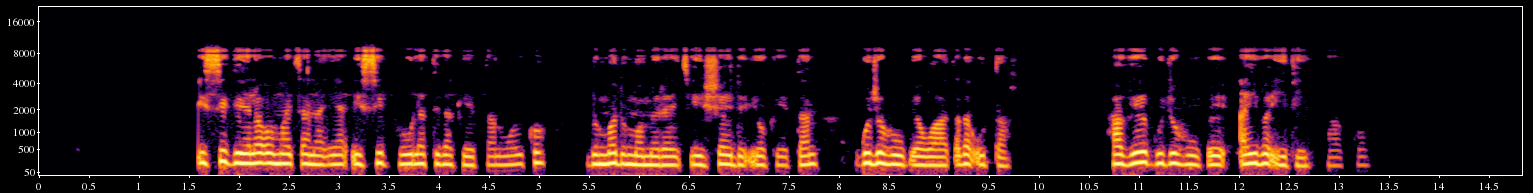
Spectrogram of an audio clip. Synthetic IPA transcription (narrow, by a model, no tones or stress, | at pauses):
ʔɪsːɪɡe̞ːlɐʔɔmɐt͡ʃʼːɐnɐʔɪjaʔɪsːɪpʰuːlɐt̪ːɪd̪ɐke̞ːt̪ːɐnwɔjkːɔ | d̪ʊmːɐd̪ʊmːɐmɛɾɐjt͡ʃʼiːʃːɐjd̪ɛʔɪ̰jɔke̞ːt̪ːɐn | ɡʊd͡ʒɔɦuːpʼɪjɐwaːt̪ʼːɐd̪ɐʔʊt̪ːas | hɐɡe̞ːɡʊd͡ʒɔɦuːpʼeɐjbɐʔiːt̪ɪhaːkːɔ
